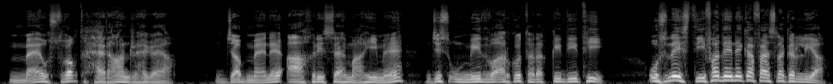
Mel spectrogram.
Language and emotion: Urdu, surprised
